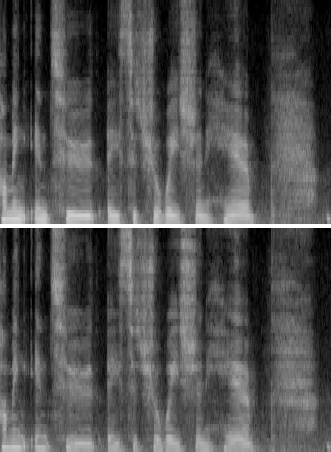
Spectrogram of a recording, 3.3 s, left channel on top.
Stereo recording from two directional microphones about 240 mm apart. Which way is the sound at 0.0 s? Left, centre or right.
Left.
